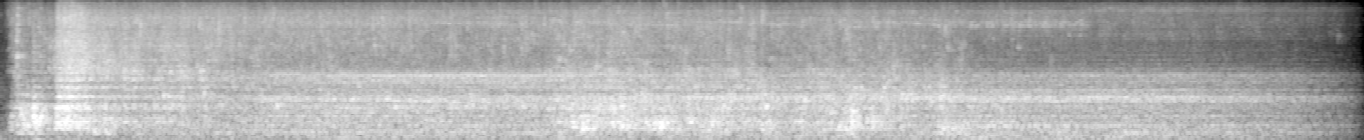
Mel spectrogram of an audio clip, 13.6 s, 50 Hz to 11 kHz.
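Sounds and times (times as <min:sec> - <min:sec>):
toilet: 0:00.0 - 0:10.9.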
